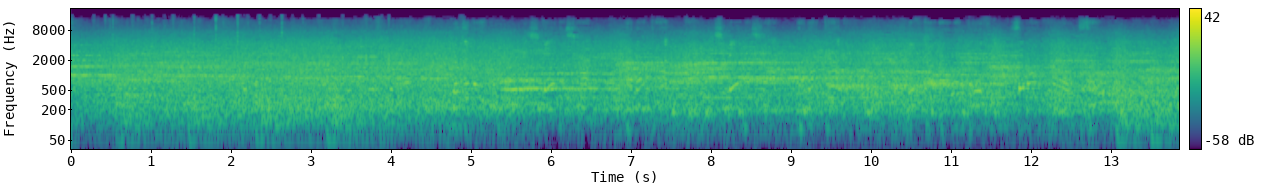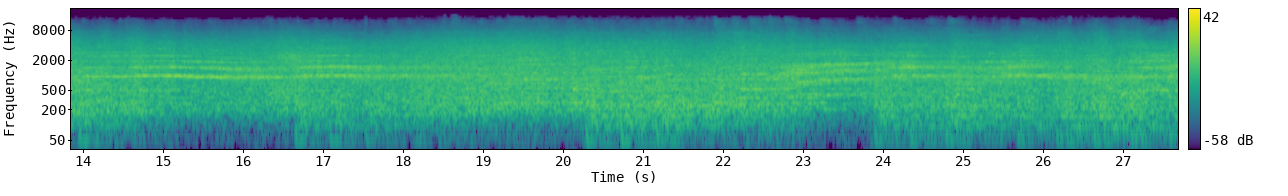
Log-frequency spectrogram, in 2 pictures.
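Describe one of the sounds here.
A large stadium crowd chants, sings and cheers steadily throughout.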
